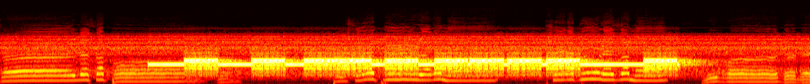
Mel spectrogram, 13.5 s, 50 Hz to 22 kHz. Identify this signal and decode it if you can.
300-baud modem data (V.21 tones), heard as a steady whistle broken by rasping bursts, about 300 baud, 200 Hz shift, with hum.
